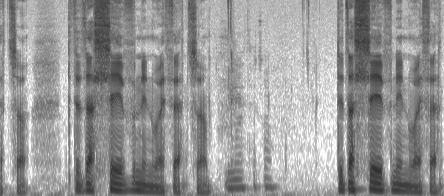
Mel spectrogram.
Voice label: "llyfn", Welsh

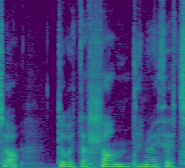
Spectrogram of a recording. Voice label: "llond", Welsh

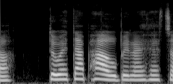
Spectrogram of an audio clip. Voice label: "pawb", Welsh

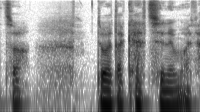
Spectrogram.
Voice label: "cetyn", Welsh

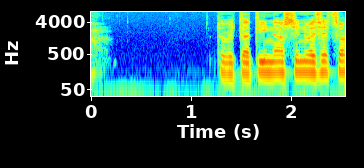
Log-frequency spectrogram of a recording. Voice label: "dinas", welsh

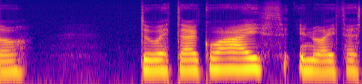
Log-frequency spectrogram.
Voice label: "gwaeth", Welsh

